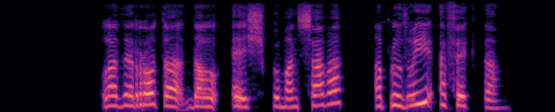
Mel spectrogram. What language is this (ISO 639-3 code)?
cat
